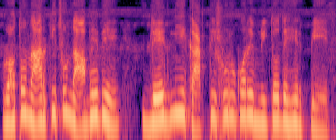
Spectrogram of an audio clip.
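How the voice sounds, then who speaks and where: A man's voice: high voice, animated, moderate pace, darkish tone, slight background noise. A man narrating a scripted horror cartoon as a storyteller.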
